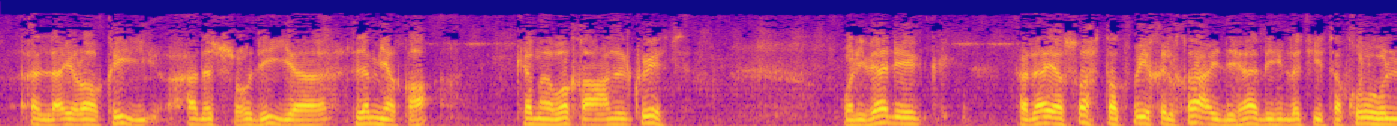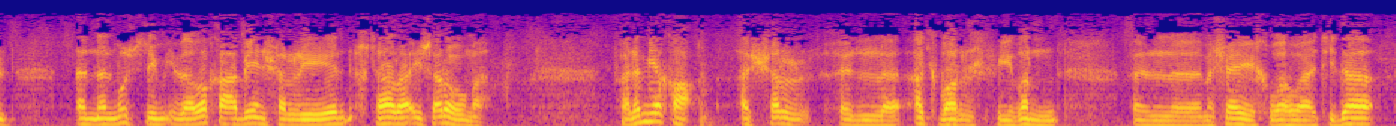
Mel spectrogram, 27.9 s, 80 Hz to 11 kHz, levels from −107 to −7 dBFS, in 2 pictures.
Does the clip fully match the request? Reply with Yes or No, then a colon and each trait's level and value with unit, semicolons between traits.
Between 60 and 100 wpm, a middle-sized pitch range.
Yes: average, 75 wpm; average, 3.0 semitones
